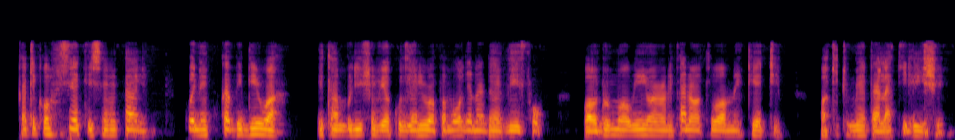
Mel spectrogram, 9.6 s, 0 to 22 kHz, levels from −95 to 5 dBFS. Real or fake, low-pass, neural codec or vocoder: fake; 7.2 kHz; codec, 44.1 kHz, 1.7 kbps, Pupu-Codec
